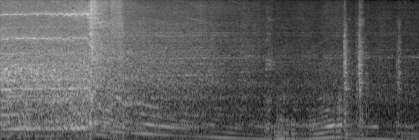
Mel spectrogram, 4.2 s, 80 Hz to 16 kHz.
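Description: Toyota GT86 drift car's engine held at high revs for about a second, then the revs fall away as the throttle lifts. Near the end come a few short throttle blips with two sharp cracks.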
